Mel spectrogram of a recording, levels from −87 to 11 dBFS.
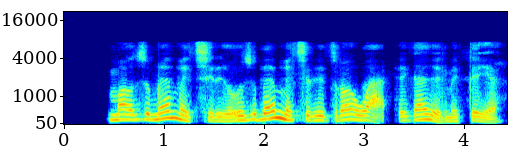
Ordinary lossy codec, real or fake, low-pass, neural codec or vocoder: AAC, 32 kbps; fake; 7.2 kHz; codec, 16 kHz, 0.8 kbps, ZipCodec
